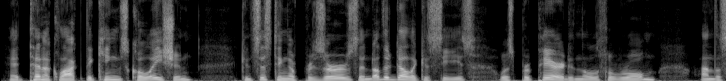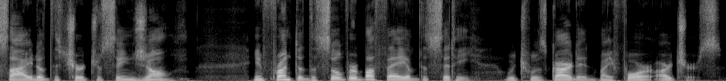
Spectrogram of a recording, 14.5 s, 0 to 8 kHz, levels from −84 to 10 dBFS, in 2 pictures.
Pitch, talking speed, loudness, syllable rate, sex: 125 Hz, 175 wpm, -20 LUFS, 5.0 syllables/s, male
